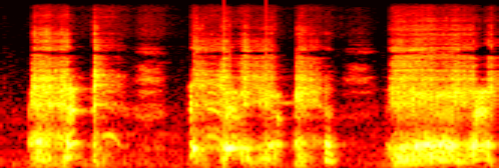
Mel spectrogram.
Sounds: Throat clearing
